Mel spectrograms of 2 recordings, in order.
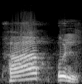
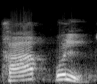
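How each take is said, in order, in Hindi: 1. दोनों हिस्से अलग-अलग बोले जाते हैं, p की आवाज़ के साथ। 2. दोनों हिस्से अलग-अलग बोले जाते हैं, p की आवाज़ के साथ।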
